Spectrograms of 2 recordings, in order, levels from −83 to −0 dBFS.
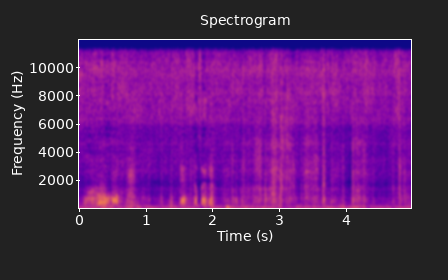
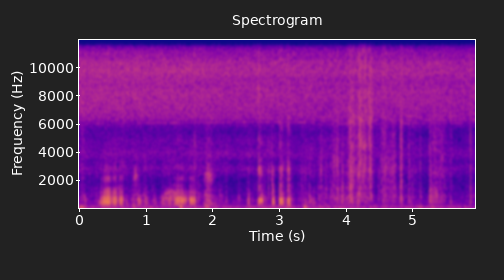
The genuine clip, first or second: second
